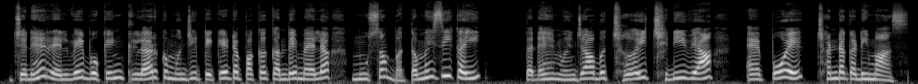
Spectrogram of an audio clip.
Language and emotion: Sindhi, angry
